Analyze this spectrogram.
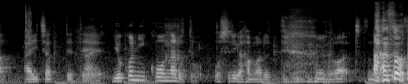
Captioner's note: laughs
